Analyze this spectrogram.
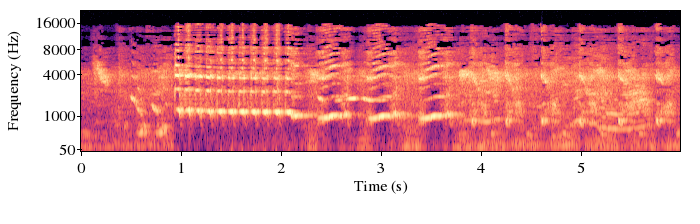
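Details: Hooded butcherbird holding one pure, level whistle for about a second, then a series of rapid, bouncing slurred notes repeated roughly twice per second, fading into softer warbles.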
